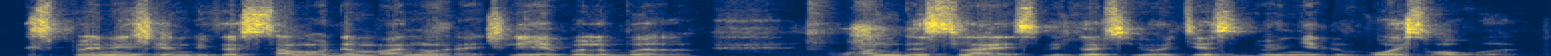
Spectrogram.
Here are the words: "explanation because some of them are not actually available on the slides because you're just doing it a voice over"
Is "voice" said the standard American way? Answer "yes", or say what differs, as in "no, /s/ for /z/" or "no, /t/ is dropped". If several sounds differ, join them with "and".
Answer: yes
